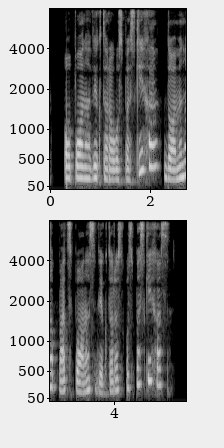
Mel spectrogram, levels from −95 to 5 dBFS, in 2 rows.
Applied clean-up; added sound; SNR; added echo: none; none; none; none.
